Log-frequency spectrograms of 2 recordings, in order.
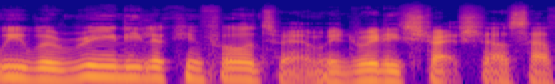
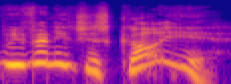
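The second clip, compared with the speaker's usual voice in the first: high, louder mock protest; indignant protest; 6 dB louder than usual. Answering the woman's complaint at the pool, indignant. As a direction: protest it in a raised, high pitch. Acted quarrel at water park.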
